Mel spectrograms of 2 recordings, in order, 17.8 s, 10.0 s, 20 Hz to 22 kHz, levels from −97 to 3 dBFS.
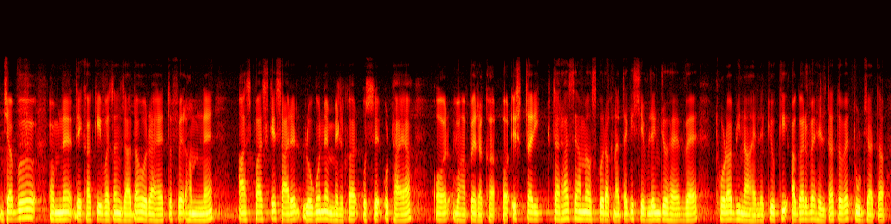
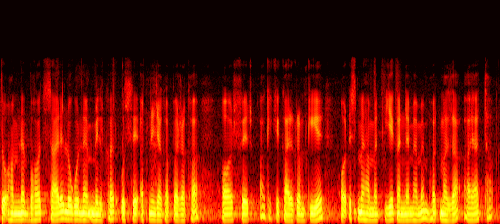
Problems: none marked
